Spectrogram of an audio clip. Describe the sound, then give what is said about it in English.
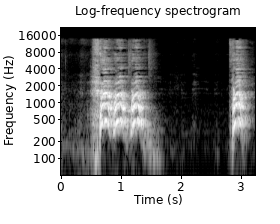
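A dog barks loudly at nothing outside in a few sharp, harmonic bursts, two close together and another after a short silence, with no voices. “I hate my dog. Stop! There's no one out there!”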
